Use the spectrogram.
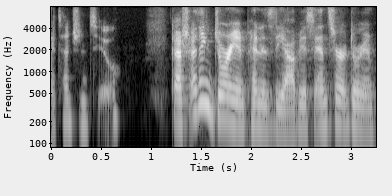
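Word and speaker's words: Doriane Pin: to gosh I think Dorian Penn is the obvious answer Dorian P excuse me because her name is French and spelled like pin but it's not pronounced like pin she's really good but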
